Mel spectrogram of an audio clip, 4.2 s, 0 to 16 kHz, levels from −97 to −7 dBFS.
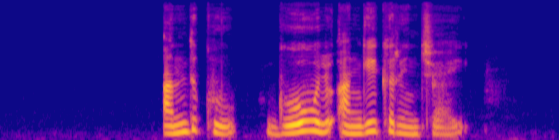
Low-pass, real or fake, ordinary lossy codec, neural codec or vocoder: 14.4 kHz; fake; none; codec, 44.1 kHz, 7.8 kbps, Pupu-Codec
